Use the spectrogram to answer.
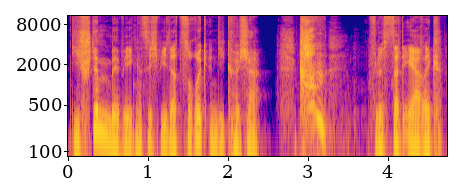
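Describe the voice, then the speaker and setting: Calm, slow bedtime storyteller man. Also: medium pitch, no echo, clean studio sound. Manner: calm, gentle, expressive storytelling. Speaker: children's storyteller.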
